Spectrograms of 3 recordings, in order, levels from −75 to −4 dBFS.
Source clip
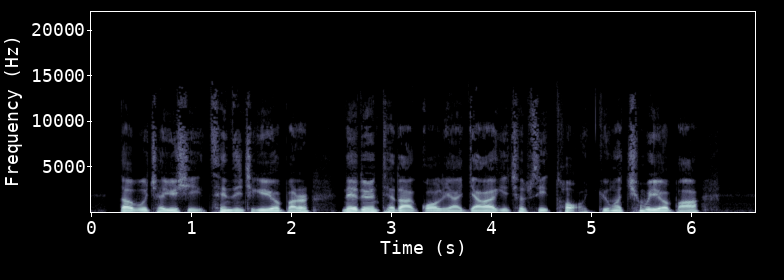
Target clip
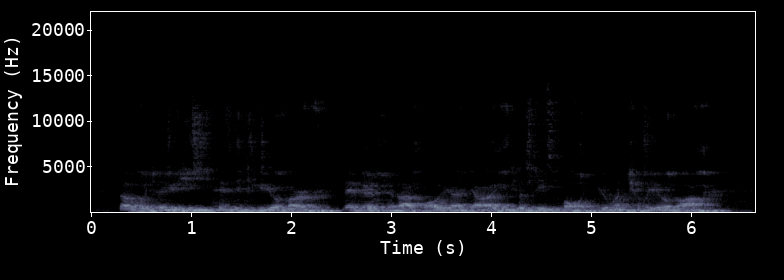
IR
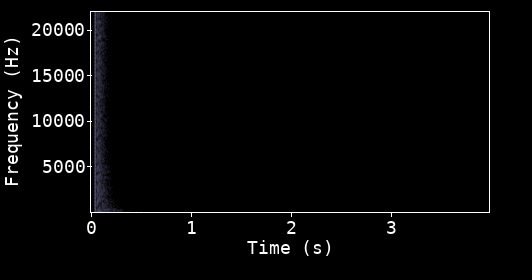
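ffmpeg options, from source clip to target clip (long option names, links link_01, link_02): -filter_complex "[0:a]acrossover=split=240|3200[link_01][link_02][link_03];[link_01]adelay=70[link_04];[link_03]adelay=150[link_05];[link_04][link_02][link_05]amix=inputs=3:normalize=0,areverse,acompressor=threshold=-32dB:ratio=16,areverse,asetrate=55563,aresample=44100,atempo=0.793701,asplit=2[link_06][link_07];[link_07]acrusher=bits=4:mode=log:mix=0:aa=0.000001,volume=-6dB[link_08];[link_06][link_08]amix=inputs=2:normalize=0,adynamicequalizer=threshold=0.002:dfrequency=3000:dqfactor=1.1:tfrequency=3000:tqfactor=1.1:attack=5:release=100:ratio=0.375:range=3:mode=cutabove:tftype=bell[link_09];[1:a]atrim=start_sample=2205,afade=type=out:start_time=0.22:duration=0.01,atrim=end_sample=10143,asetrate=27783,aresample=44100[link_10];[link_09][link_10]afir=irnorm=-1:irlink=0,volume=-8dB"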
